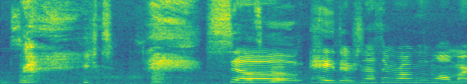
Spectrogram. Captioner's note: laughs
